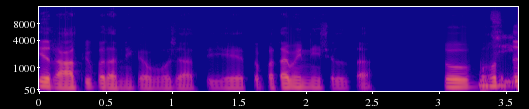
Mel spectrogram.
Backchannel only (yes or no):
yes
